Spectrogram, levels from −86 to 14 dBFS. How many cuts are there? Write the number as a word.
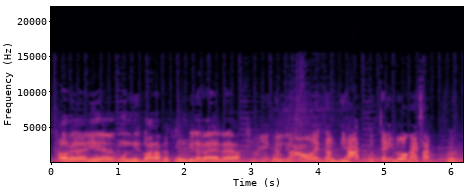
one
